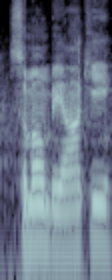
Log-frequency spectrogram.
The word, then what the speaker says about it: Simone Bianchi: Simone Bianchi, that is how you say it.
